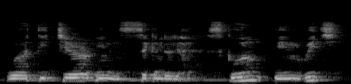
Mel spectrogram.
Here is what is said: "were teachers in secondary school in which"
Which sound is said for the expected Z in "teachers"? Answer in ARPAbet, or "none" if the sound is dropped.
none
